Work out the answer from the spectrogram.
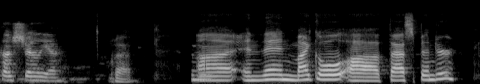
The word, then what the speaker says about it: Fassbender: And then Michael Fassbender. I want to say that's how you say his name. Yeah, it's got to be Fassbender.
